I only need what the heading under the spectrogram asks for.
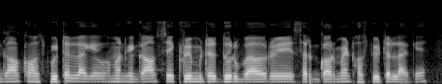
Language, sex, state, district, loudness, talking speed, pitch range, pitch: Chhattisgarhi, male, Chhattisgarh, Balrampur, -16 LUFS, 255 wpm, 125-135 Hz, 130 Hz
